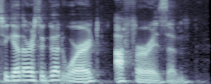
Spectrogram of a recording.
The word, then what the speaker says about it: aphorism: it's kind of like a proverb so let's pronounce it together as a good word aphorism aphorism put the strust on the first part let's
